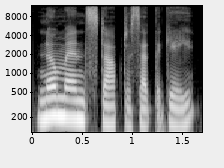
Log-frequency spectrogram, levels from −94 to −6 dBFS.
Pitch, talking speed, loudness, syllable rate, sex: 170 Hz, 245 wpm, -17 LUFS, 5.0 syllables/s, female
